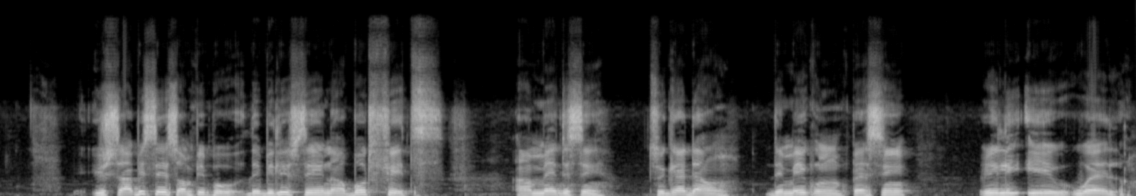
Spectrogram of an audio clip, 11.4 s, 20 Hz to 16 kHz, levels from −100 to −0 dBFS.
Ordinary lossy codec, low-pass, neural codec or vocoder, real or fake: none; 14.4 kHz; vocoder, 48 kHz, 128 mel bands, Vocos; fake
